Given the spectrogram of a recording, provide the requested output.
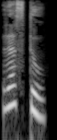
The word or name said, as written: ರಾಸ್ತಿ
